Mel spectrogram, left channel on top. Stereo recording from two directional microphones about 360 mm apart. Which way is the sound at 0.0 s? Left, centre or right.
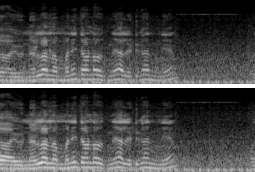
Centre.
